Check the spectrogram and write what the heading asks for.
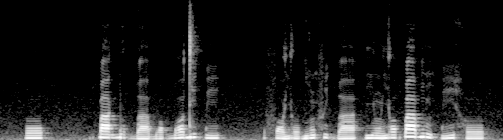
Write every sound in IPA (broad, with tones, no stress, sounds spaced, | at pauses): o˧ | k͡p a˦ ɡ͡b o˦˨ ɡ͡b a˨ b ɔ˨ ɡ͡b ɔ˨˦ d i˦ k͡p i˧ | f ɔ˨ j o˨ ɡ ũ˨˦ f i˦˨ ɡ͡b a˧ | j ũ˨ j ɔ˧ k͡p a˦ b ĩ˦˨ k͡p i˨˦ h o˧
